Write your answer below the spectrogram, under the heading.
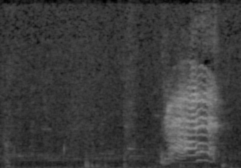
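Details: Pet kitten begging for chicken as it is cut up indoors: a short faint low murmur, then a loud, bright, drawn-out meow of about half a second near the end.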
